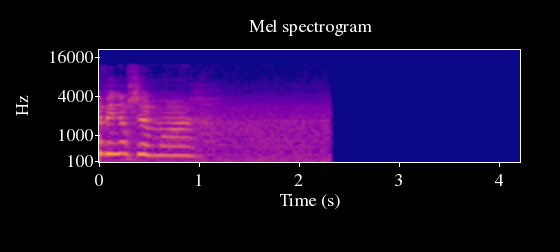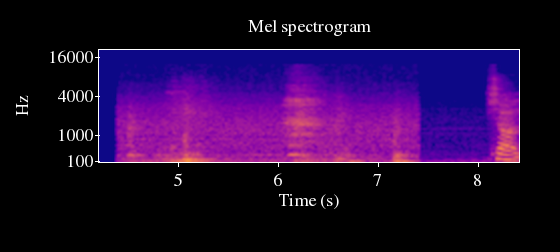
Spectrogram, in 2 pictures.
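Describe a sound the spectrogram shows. A woman speaks emotionally close by.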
